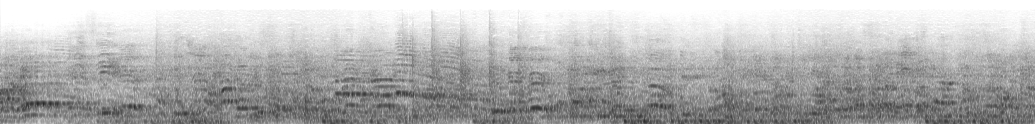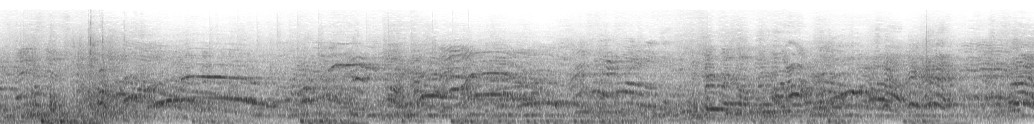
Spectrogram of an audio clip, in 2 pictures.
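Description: A crowd of men, women and children shouts and cheers loudly in a large echoing hall.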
